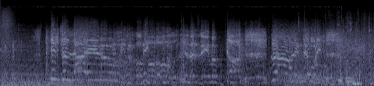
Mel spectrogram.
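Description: A man speaks with animation through a television speaker.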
